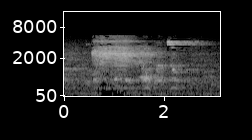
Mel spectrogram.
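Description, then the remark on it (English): A referee's whistle at a basketball game shrills in a long, steady blast over crowd noise, followed by a second, higher-pitched toot that fades out. “And now a whistle and...”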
